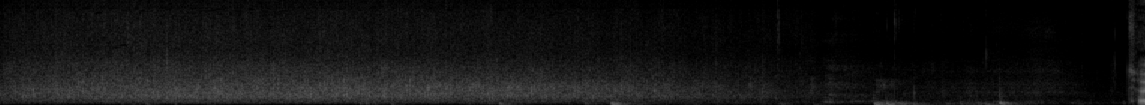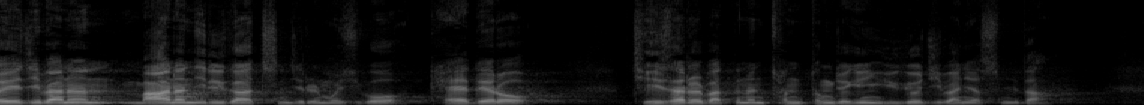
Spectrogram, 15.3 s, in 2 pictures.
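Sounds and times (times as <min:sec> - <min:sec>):
applause: 0:00.0 - 0:06.7
speech: 0:07.6 - 0:11.3, 0:11.9 - 0:14.7.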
